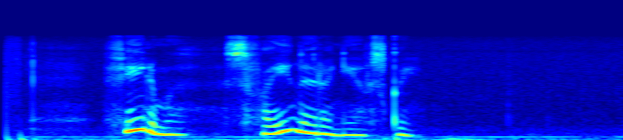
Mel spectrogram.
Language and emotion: Russian, sad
